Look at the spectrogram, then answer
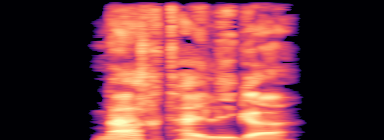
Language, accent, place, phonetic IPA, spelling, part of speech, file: German, Germany, Berlin, [ˈnaːxˌtaɪ̯lɪɡɐ], nachteiliger, adjective, De-nachteiliger.ogg
- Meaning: inflection of nachteilig: 1. strong/mixed nominative masculine singular 2. strong genitive/dative feminine singular 3. strong genitive plural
